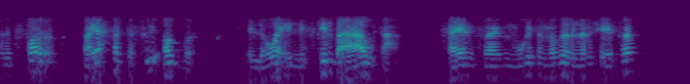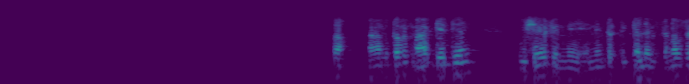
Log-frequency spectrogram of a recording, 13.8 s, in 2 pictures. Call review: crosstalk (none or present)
none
